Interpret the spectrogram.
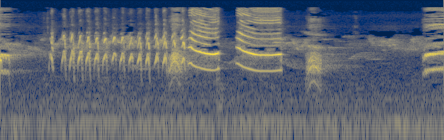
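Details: Laughingthrushes, a female and a male singing in a wild-type voice: a quick run of about a dozen bright, chattering notes, then loud, rich downslurred whistles, with a few rasping bursts after.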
